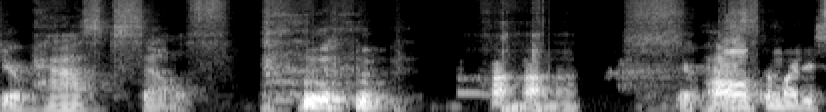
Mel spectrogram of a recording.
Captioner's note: laughter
